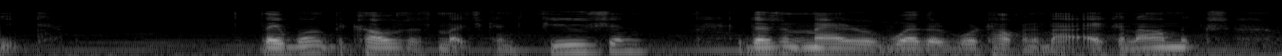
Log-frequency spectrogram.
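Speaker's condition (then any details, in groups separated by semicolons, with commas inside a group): Cerebral palsy; reports speaking clearly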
